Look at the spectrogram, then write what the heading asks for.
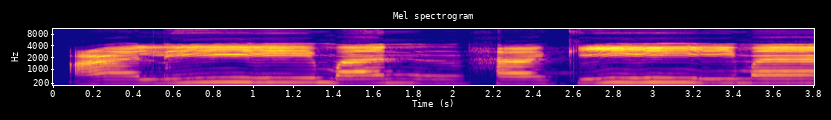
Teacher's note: Berarti tanwin bertemu dengan ha itu jelas. Cara bacanya jelas terang. Kenapa? Karena bacaan izhar. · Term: Izhar halqi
